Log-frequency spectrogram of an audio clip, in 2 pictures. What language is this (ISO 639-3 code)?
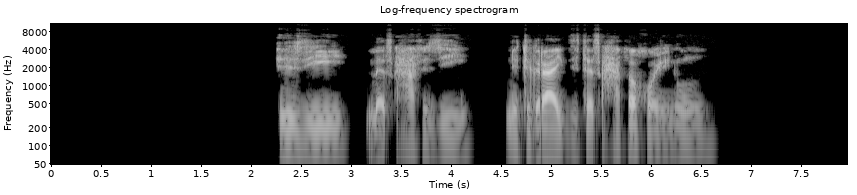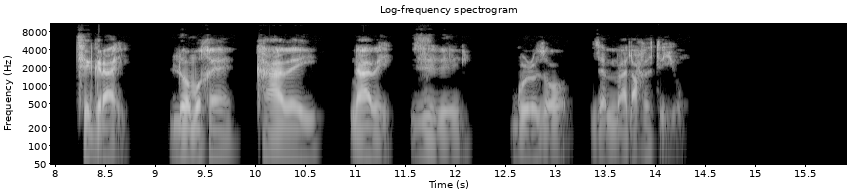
tir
